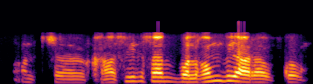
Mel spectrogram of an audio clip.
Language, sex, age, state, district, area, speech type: Urdu, male, 18-30, Delhi, Central Delhi, rural, conversation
